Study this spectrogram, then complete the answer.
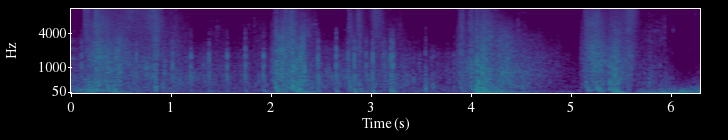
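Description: Gunfire in the shooter game EOMZO, heard as bursts of rapid shots mixed with quick footsteps, loud and uneven across several seconds with short pauses between volleys.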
